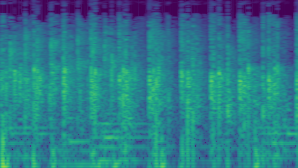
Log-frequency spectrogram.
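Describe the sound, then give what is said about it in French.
A crowd claps steadily for about three seconds, dense overlapping handclaps forming continuous applause, fairly loud, with no talking over it. “On peut les applaudir. Bravo, bravo.”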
